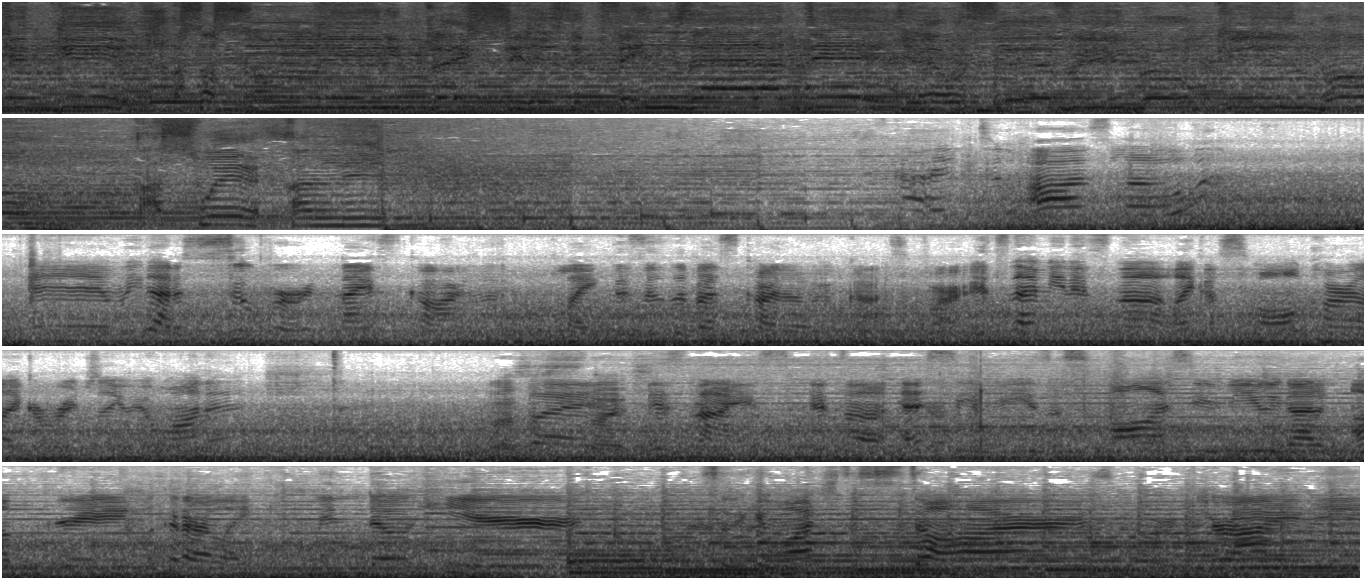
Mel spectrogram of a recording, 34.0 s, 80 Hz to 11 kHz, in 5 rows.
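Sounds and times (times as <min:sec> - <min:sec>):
music: 0:00.0 - 0:12.9, 0:23.1 - 0:34.0
woman speaking: 0:11.2 - 0:13.0, 0:13.8 - 0:21.9, 0:23.0 - 0:34.0
car cabin road and engine noise: 0:11.3 - 0:34.0.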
